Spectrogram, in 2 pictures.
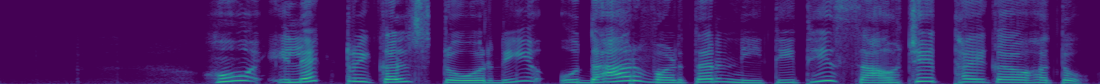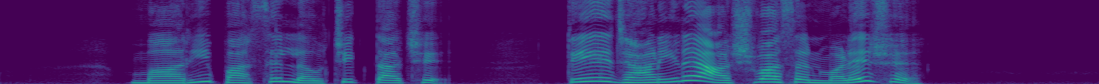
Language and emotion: Gujarati, surprised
